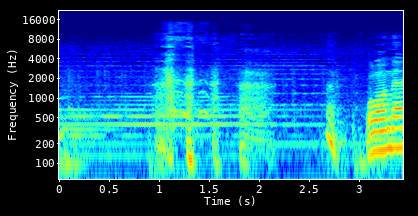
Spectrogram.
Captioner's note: laughs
